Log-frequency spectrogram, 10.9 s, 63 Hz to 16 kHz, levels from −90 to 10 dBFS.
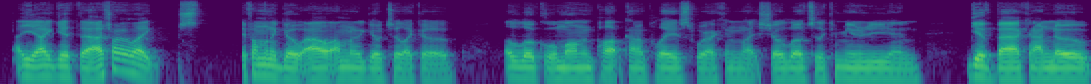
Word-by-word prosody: Uh, - - -5
yeah, 105 -1 +3
I 110 - +4
get 105 0 -1
that. 90 -2 +4
I - - +5
try 175 -2 0
to, 155 -2 +2
like, 135 - +2 0.2
s - - -6 0.4
if - - -7
I'm 120 - +1
gonna 110 -2 +1
go 95 -1 +2
out, 95 0 +4
I'm 95 - 0
gonna 95 -1 -2
go 90 -1 -2
to, 90 +1 -5
like, 85 0 -5
a 85 +1 -4 0.6
a - - -1
local 95 -2 0
mom 95 0 0
and 95 0 -5
pop 95 - 0
kind 95 -1 -4
of 90 0 -6
place 90 -1 -2
where 90 -2 -2
I - - -4
can, 90 0 -10
like, 85 -1 -6
show 90 - -1
love 90 0 0
to 90 - -6
the 90 - -4
community, 90 -1 -3
and 85 0 -7 0.5
give 105 -6 +3
back, 90 0 +5
and 95 - 0
I 90 - +2
know 95 0 +3
90 Hz, 240 wpm, -22 LUFS, 90-95 Hz, 0.6 s, I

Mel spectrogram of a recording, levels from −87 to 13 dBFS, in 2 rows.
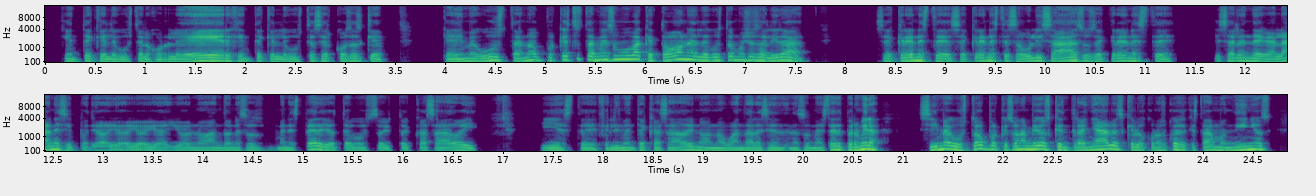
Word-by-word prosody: gente 125 +1 -5
que 125 0 -3
le 115 - -1
guste 110 +3 -4
a - - -2
lo - - -2
mejor 115 +1 -5
leer, 145 +5 +5
gente 130 0 -6
que 125 -2 -4
le 115 0 -2
guste 115 +3 -6
hacer 125 0 -2
cosas 125 0 -4
que 120 -3 -4 0.6
que 120 - -4
a - - 0
mí 120 - +1
me 130 +1 -1
gustan, 140 0 0
¿no? 175 0 0
Porque 170 +4 -4
estos 215 +3 -5
también 195 0 +3
son 205 - +4
muy 215 +1 +6
baquetones, 195 +1 +3
le 165 - +3
gusta 165 +3 -1
mucho 180 0 0
salir 160 -1 +2
a 140 -8 0 0.7
se 130 -2 -7
creen, 160 +3 +4
este 140 -5 0
se 120 +1 -3
creen, 145 +4 -1
este, 135 -2 -3
Saúl 125 +3 0
Lisazo, 150 +2 +2
se 125 -2 -4
creen, 140 +3 -1
este 120 -5 -4 0.4
y 125 - -9
salen 135 +5 -1
de 135 -2 +2
galanes 135 +6 +1
y, 120 - -5
pues, 105 0 -13
yo 110 0 -6
yo - - -5
yo - - -4
yo 115 0 -5
yo 115 +2 -8
no 120 +1 -6
ando 120 0 -5
en 115 - -5
esos 115 -3 -8
menesteres, 115 - -1
yo 125 -2 -2
tengo 120 -1 -6
soy 120 +1 -6
estoy 115 +1 -9
casado 125 +2 -4
y 120 -5 -3 0.6
y, 115 -1 -3
este, 105 0 -5
felizmente 110 +3 -3
casado 115 +2 -3
y 155 - -1
no 130 -4 -3
no 115 0 -2
voy 110 - -4
a - - -2
andar 110 +1 -3
así 110 0 -4
en 110 -1 -5
esos 110 +1 -5
menesteres. 115 +8 0
Pero 150 -2 +3
mira, 175 -4 +7 0.4
sí 150 - +1
me 185 +2 +7
gustó 160 +4 +3
porque 175 -3 -1
son 170 +4 +4
amigos 175 0 +6
que 160 - +2
entrañables, 160 +6 +3
que 150 - -3
los 130 -2 -1
conozco 130 +3 -1
desde 135 -4 0
que - - -17
estábamos 135 +2 -1
niños 160 +5 +4
130 Hz, 230 wpm, -20 LUFS, 115-155 Hz, 0.7 s, mira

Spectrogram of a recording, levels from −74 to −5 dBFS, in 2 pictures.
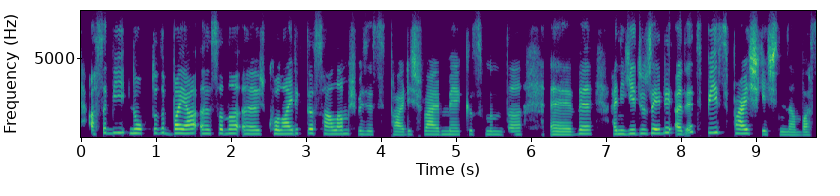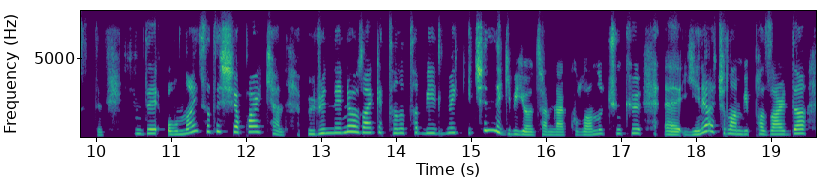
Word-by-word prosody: aslında 290 -2 -2
bir 295 +1 -2
noktada 265 -1 -2
bayağı, 265 0 +7
eee, 245 +1 +1
sana, 255 +1 0
eee, 230 0 +2
kolaylık 235 +2 +1
da 260 - +4
sağlanmış 225 -1 0
mesela 200 -1 -6
sipariş 185 +2 -3
verme 195 -1 +1
kısmında, 195 -1 -6 0.4
eee, 185 -1 +1
ve, 235 -1 +3 0.3
hani, 220 0 0
750 255 +3 +2
adet 215 +10 +2
bir 300 +1 +5
sipariş 255 -4 +5
geçtiğinden 175 -4 +1
bahsettin. 170 0 -7 0.4
Şimdi, 250 +1 -1
online 215 - -1
satış 365 -1 +3
yaparken 335 - +1 0.3
ürünlerini 280 +10 0
özellikle 310 -1 +1
tanıtabilmek 275 0 -4
için 295 +10 +4
ne 440 -5 +1
gibi 215 -7 -3
yöntemler 175 -2 -1
kullandın? 185 +6 -4
Çünkü, 260 +2 -2 0.3
eee, 185 -2 +2
yeni 195 - +1
açılan 250 - 0
bir 205 - -2
pazarda, 210 +3 +2
240 Hz, 125 wpm, -22 LUFS, 200-275 Hz, 0.4 s, bayağı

